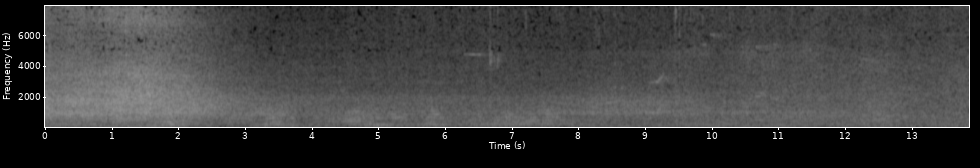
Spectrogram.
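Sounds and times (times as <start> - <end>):
buses: 0.0 - 4.2, 5.2 - 13.8
cars: 0.0 - 5.0, 6.3 - 13.8
traffic in Budapest Hungary: 0.0 - 13.8
distant walla of people: 9.1 - 13.2.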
